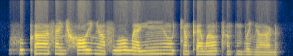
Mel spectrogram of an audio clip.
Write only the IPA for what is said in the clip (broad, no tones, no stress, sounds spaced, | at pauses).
h u kʼ ə̃ː s ɛ̃ ʎ x ɔ i̯ ʎ ə̃ː f w o w ɛ j ĩː u̯ c ə̃ kʼ ɛ w ə̃ u̯ tʰ ə̃ k m b ə ʎ ɾ ə̃ː ɳ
